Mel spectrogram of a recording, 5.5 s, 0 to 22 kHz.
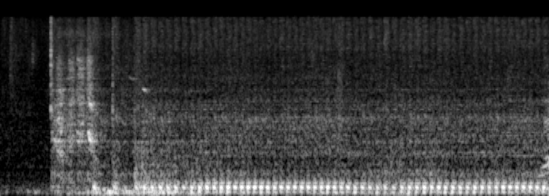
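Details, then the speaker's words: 2015 Yamaha Grizzly ATV (about 20 hours, 100 miles, long sitting) after a new spark plug, with no throttle applied: turns over easily, catches quickly and settles into an even, steady thumping idle without dying out. Healthy start. "Wow, did seem to turn over very easily. It does not seem to be choking out. I have not given it any gas. It is idling."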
